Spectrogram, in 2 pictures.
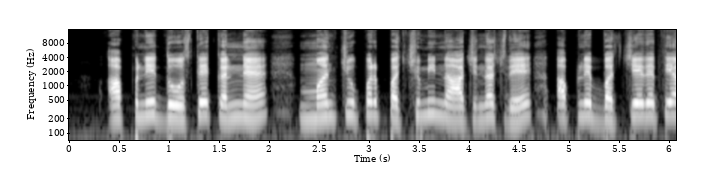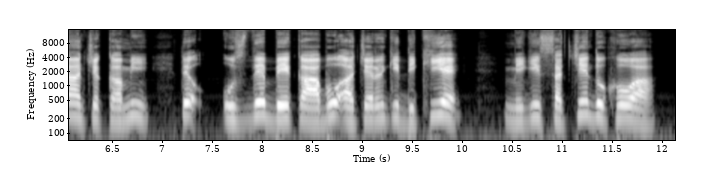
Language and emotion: Dogri, sad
